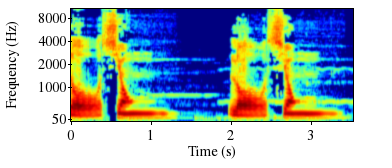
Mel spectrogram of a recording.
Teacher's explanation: 中ぐらいの高さで、え平らに発音する第7声は転調して、え低い位置で平らに発音する第3声になります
